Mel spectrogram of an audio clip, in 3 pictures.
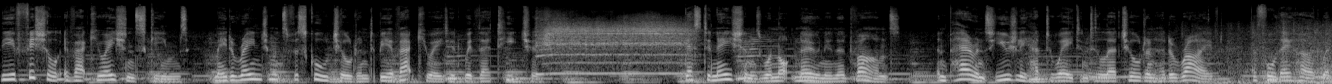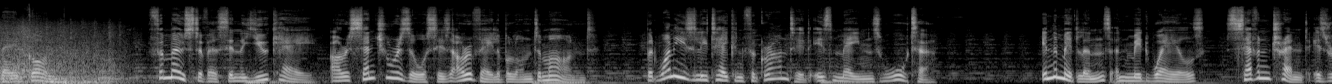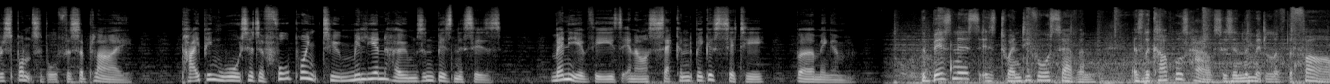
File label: Narration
